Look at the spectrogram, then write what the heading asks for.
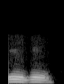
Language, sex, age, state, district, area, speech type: Urdu, male, 18-30, Bihar, Purnia, rural, conversation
